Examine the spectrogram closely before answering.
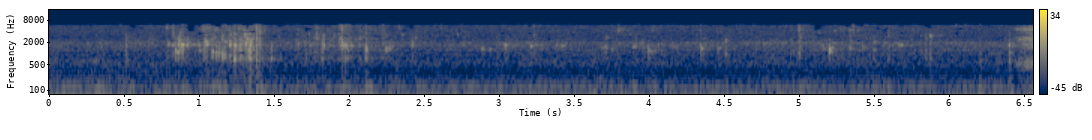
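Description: Water is poured from a cup back into a jug: a soft trickling and splashing, busiest near the start and then settling into a quieter, steady gurgle with faint drips. No one speaks.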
